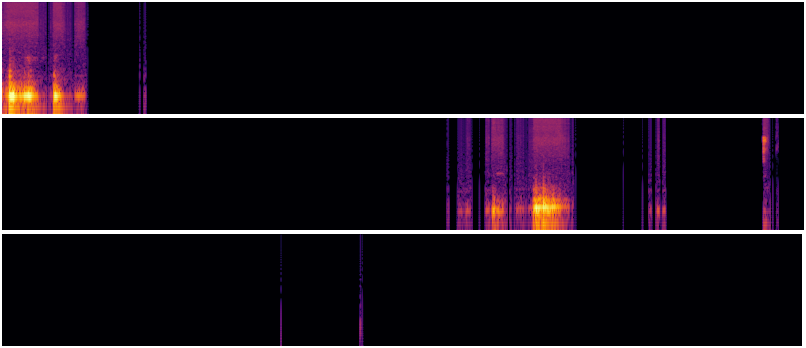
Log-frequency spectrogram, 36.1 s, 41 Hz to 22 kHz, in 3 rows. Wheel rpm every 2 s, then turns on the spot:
0, 0, 0, 0, 0, 0, 0, 0, 0, 0, 0, 0, 0, 0, 0, 0, 0, 0.
none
